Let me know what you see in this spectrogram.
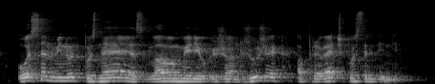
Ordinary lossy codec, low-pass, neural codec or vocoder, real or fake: none; 19.8 kHz; none; real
